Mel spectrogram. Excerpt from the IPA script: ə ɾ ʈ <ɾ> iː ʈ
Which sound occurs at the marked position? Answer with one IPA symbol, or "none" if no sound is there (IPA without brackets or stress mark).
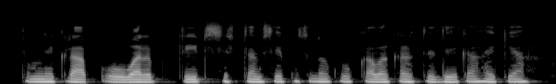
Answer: ɾ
